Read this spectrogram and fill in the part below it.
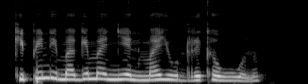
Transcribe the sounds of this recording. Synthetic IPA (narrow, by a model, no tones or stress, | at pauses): kipindimaɡɪmaɲenmajʊdɾekawono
